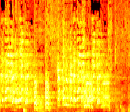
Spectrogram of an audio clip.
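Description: A turkey gobbling: one loud, rapid, warbling burst of gobbles that runs for about two seconds on its own.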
